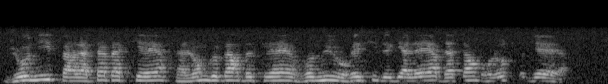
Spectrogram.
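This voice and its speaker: Over noticeable background noise, a man with a high pitch talks at a moderate pace with fairly even intonation and hardly any pauses. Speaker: slam poet. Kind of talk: poetry reading.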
